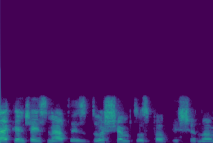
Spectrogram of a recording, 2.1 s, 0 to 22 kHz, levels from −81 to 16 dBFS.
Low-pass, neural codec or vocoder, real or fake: 7.2 kHz; none; real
